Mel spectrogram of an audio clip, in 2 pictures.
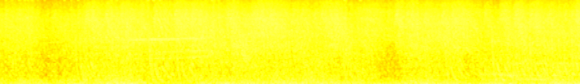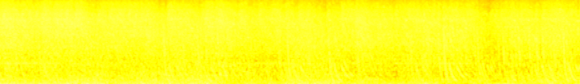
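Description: Dense, roaring weapon fire and explosions rumble continuously in a Star Trek Online space battle involving a Mokai weapon, a loud, noisy wash of blasts without clear breaks.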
